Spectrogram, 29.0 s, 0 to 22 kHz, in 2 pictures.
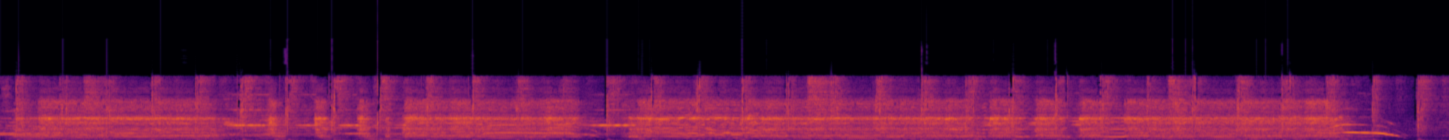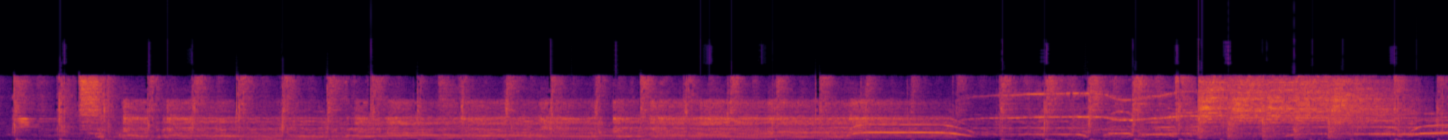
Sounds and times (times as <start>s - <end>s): Electric guitar: 0.0s - 14.0s, 15.3s - 24.3s
Bass guitar: 0.0s - 28.9s.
